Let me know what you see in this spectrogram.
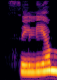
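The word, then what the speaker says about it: Cillian: है ओपेनहाइमर और अभिनेता सिलियम मर्फी या कहीं-कहीं किलियन मर्फी भी लिखा है क्योंकि इंग्लिश में स्पेलिंग सीआई से स्टार्ट होती है तो किलियन मर्फी या सीलियन मर्फी दोनों एक ही हैं और इनको ओपन हाइमन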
